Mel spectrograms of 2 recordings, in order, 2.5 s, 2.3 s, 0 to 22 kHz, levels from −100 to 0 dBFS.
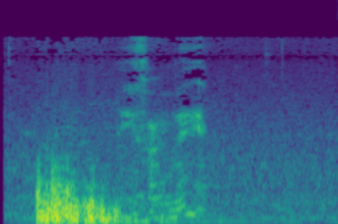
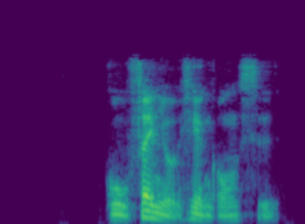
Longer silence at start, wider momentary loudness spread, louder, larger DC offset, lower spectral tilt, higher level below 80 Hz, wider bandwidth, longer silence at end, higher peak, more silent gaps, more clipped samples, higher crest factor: second, 0.25 s vs 0.8 s; first, 19 LU vs 13 LU; first, -15 LUFS vs -29 LUFS; neither; first, -9 dB/octave vs -5 dB/octave; first, -26 dBFS vs -64 dBFS; first, 11.5 kHz vs 8 kHz; first, 1 s vs 0.25 s; first, 0 dBFS vs -6 dBFS; neither; neither; second, 18 dB vs 24 dB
